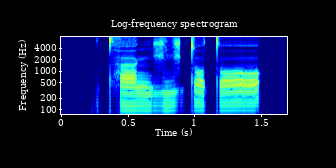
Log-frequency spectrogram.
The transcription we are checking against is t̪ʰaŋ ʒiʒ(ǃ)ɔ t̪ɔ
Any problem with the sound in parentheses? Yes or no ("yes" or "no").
yes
